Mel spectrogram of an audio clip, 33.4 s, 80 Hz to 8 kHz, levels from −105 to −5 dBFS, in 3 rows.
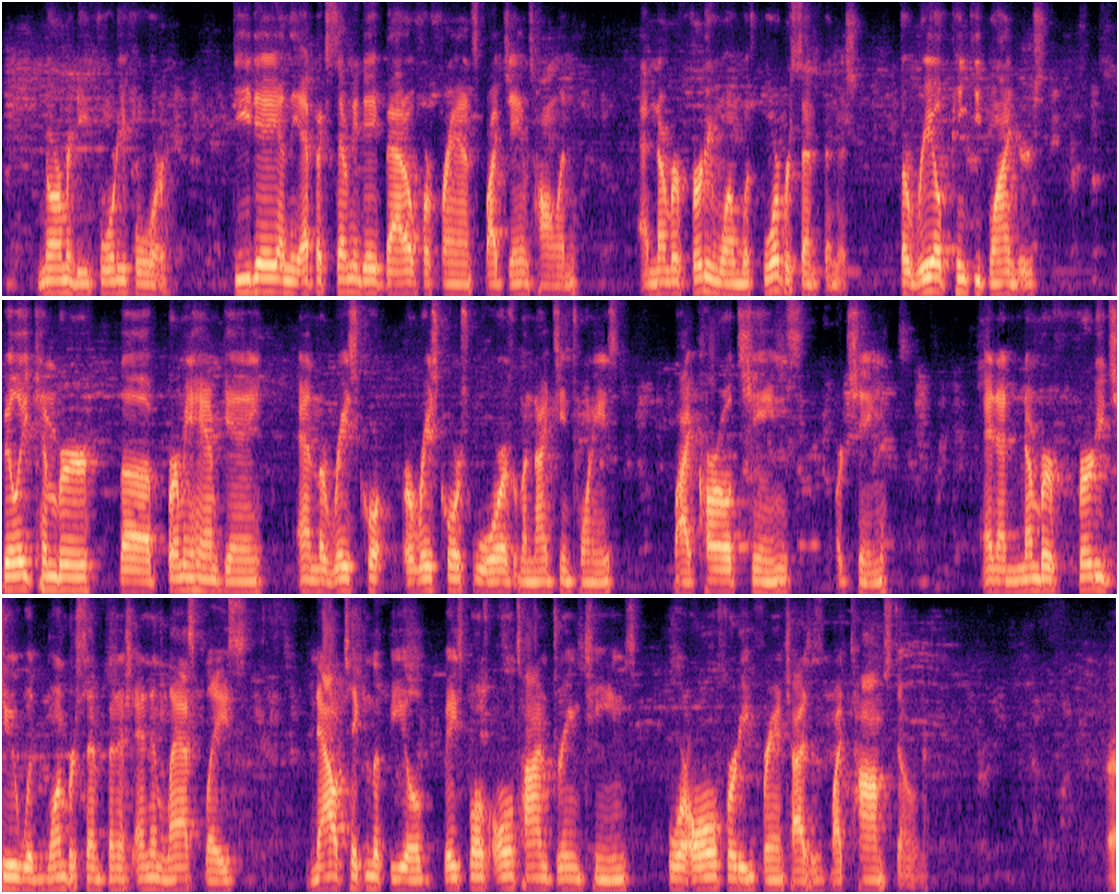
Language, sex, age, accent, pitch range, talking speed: English, male, 30-49, American, 110-130 Hz, 115 wpm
